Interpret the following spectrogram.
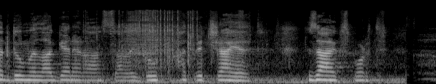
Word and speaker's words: Сологуб: the last name, Сологуб, Сологуб. So basically, we're talking here about a simple reduction of the vowels which are not stressed. She even pronounced the ending, the last letter, B as P, which is correct.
